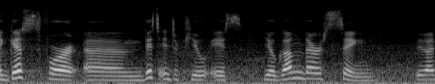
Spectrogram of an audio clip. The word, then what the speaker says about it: Yogender Singh: My guest for this interview is Yogender Singh. Did I pronounce it good?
